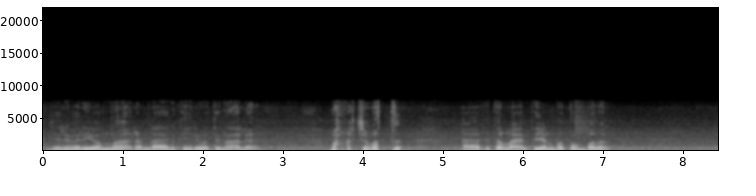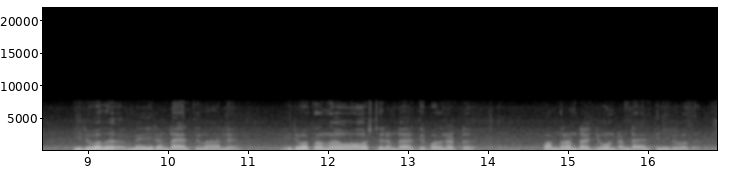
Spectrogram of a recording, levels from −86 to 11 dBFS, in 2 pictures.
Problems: none marked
